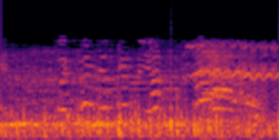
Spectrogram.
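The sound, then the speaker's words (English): The horse Silver gallops toward a stampede, hooves drumming in a rapid, steady rhythm, loud and continuous throughout, with a horse whinnying over the dense rush of hoofbeats. “Faster, Silver. Faster.”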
